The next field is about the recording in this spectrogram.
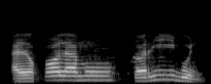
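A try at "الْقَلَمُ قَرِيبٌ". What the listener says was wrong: Boleh lah, boleh.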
